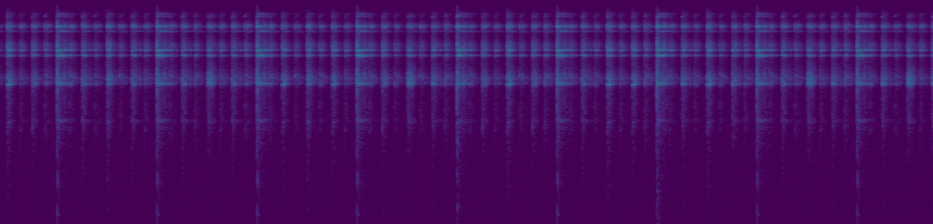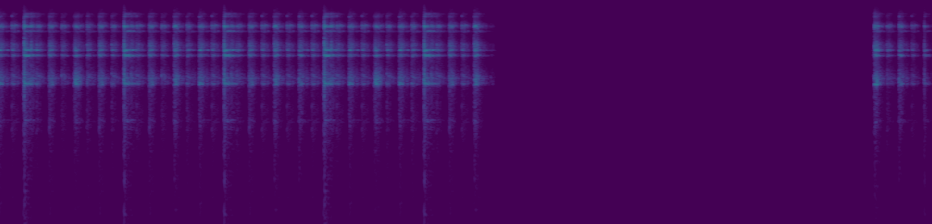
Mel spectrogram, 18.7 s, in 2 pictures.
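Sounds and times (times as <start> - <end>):
tambourine: 0.0 - 14.3, 18.1 - 18.6.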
